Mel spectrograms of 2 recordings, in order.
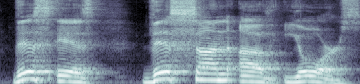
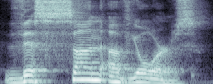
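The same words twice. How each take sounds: First: Slow, drawn-out "This is this son of yours"; pointedly disowning; stress on this. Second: Contemptuous. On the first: Shown as a demonstration. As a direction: lean hard on "this", cold and distancing. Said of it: "this isn't my brother". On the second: Retold or imitated. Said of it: "The older brother said to the father".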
